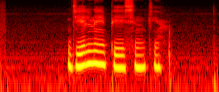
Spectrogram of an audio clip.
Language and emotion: Russian, sad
